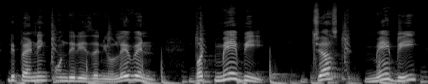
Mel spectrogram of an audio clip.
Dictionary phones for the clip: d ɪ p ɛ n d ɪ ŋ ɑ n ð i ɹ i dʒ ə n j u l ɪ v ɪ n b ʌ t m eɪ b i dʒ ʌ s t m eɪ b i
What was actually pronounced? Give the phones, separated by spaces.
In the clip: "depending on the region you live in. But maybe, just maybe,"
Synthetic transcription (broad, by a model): d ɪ p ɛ n d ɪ ŋ ɑ n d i ɹ i z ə n j u l ɪ v ɪ n b ʌ t m eɪ b i dʒ ʌ s t m eɪ b i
